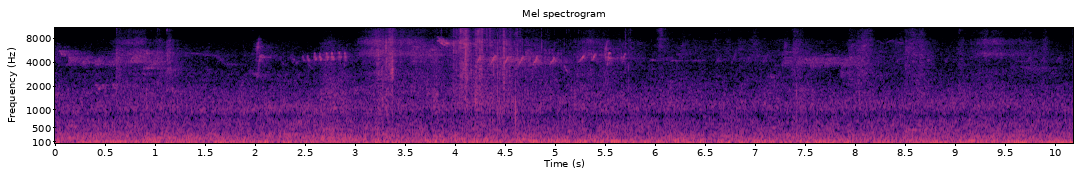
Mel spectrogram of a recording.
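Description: Small birds chirping in short, rapid runs of high notes several times, over a steady low rumble.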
